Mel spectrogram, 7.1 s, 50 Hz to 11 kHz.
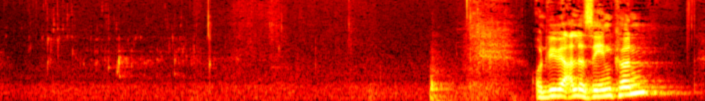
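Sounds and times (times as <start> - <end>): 
water poured from carafe into glass: 0.3 - 2.4
speech: 5.4 - 6.6.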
